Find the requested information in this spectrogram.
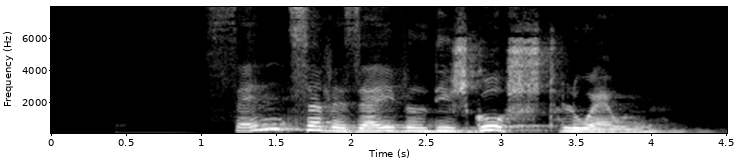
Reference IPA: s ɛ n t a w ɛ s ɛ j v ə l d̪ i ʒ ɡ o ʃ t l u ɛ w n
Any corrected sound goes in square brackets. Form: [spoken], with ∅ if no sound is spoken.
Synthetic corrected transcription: s ɛ n [t͡s] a [v] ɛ [z] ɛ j v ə l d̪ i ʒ ɡ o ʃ t l u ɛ w n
